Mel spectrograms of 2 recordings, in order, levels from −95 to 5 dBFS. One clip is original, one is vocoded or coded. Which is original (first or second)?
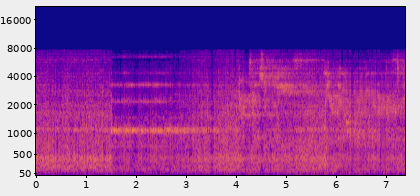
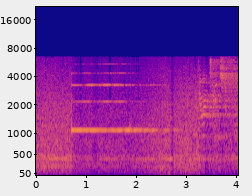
second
